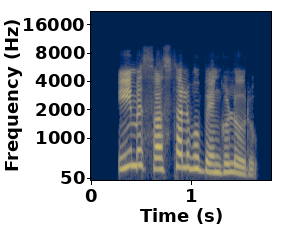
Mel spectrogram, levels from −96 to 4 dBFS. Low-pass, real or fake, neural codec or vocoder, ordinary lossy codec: 10.8 kHz; real; none; Opus, 24 kbps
